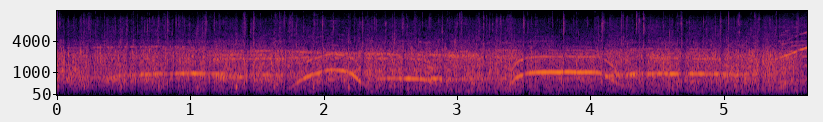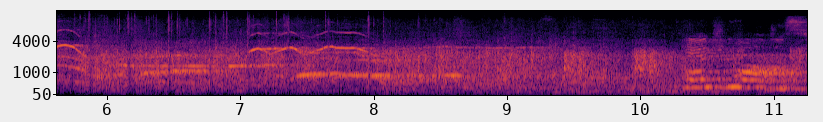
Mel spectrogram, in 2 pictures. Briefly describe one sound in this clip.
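An audience cheers and whistles loudly in a large hall.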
